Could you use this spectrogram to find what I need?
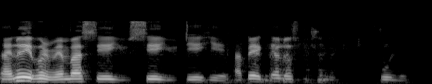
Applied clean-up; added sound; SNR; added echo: neural mask model DeepFilterNet 3.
